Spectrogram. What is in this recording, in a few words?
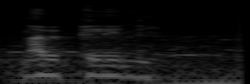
"nineteen", Ipili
